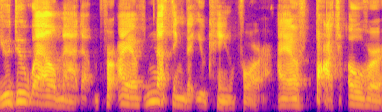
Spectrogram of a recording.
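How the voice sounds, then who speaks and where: Using a put-on character voice, a man speaks at a medium pitch and moderate pace with very wide pitch swings. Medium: read story. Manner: dry, sardonic.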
